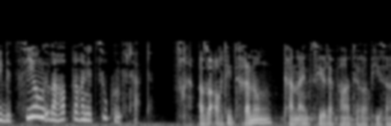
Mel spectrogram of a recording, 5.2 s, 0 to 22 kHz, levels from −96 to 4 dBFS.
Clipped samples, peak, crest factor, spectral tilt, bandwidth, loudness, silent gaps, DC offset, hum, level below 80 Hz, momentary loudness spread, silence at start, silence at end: under 0.1%; -10 dBFS; 20 dB; -5.5 dB/octave; 5.8 kHz; -30 LUFS; none; under 0.1%; none; -44 dBFS; 17 LU; 0 s; 0 s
